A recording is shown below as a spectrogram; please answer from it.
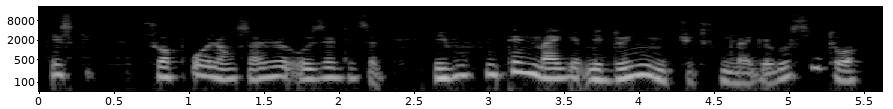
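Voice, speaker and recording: A man talks live to his viewers from a home setup, scolding them and repeating himself as his irritation builds. His voice is somewhat husky, with a middling pitch. He sounds close to a desk mic. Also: a little fast, dark tone. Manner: exasperated, repetitive, scolding viewers. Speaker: streamer. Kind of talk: live-stream rant to chat.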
